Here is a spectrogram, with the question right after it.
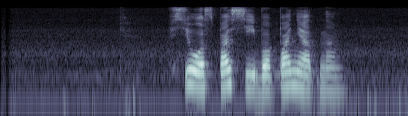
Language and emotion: Russian, neutral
